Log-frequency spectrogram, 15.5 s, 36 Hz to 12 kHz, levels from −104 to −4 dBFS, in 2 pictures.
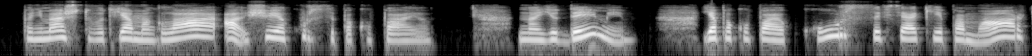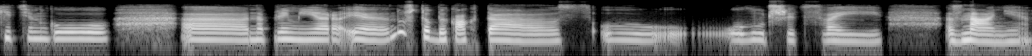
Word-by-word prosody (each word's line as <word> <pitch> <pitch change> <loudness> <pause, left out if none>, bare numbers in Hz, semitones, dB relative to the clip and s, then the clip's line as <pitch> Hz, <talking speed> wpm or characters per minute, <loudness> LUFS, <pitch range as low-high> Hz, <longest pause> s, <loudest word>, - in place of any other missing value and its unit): понимаю, 225 +2 +2
что 230 - +1
вот 200 -1 -7
я 220 0 +5
могла 220 +8 +5
А, - - +8
ещё 260 - +2
я 230 -2 +4
курсы 220 -3 -9
покупаю 180 - -6 0.7
на 195 -1 0
Udemy. 205 - +2 0.5
Я 230 +1 +7
покупаю 215 -4 -1
курсы 270 0 -3
всякие 215 -1 0
по 200 -1 -2
маркетингу, 215 +2 0 0.5
а, 195 -1 0
например, 200 -1 -3
э, 190 -3 -2
ну, 435 - -4
чтобы 205 - -3
как-то 180 -2 -2
с - - -18
у 195 - -12 0.3
улучшить 185 0 -3
свои 170 -2 -7 0.5
знания. 175 -1 +1
200 Hz, 110 wpm, -21 LUFS, 185-220 Hz, 0.7 s, А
